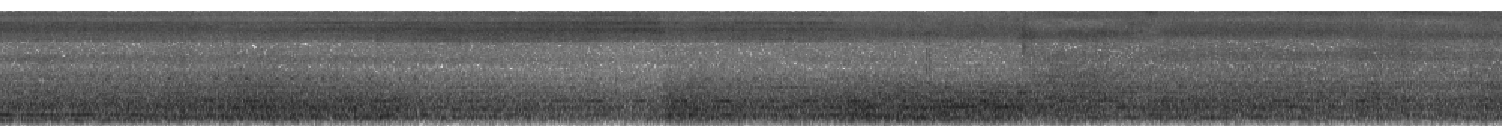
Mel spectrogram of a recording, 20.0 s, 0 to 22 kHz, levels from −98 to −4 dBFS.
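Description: No technical faults are audible anywhere in the audio.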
